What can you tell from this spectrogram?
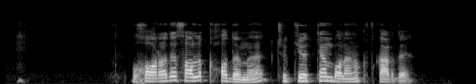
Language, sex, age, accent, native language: Uzbek, male, 18-24, Toshkent shahri, Uzbek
